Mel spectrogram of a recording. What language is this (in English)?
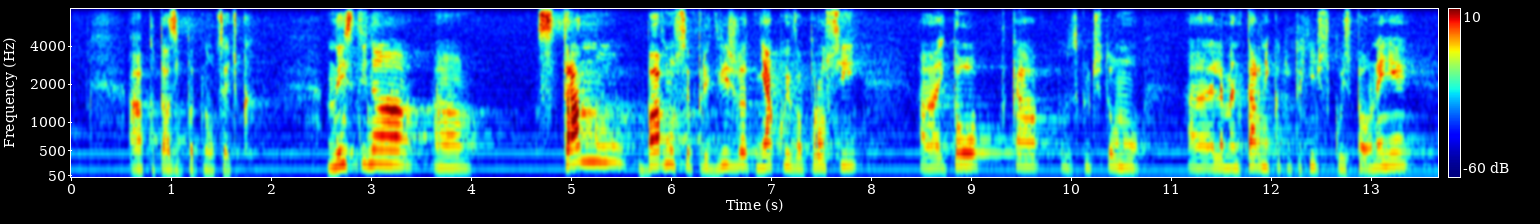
Bulgarian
